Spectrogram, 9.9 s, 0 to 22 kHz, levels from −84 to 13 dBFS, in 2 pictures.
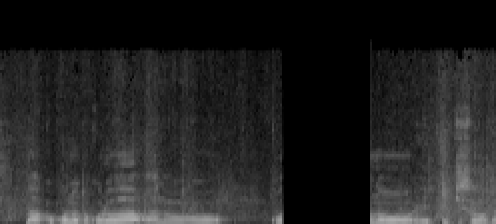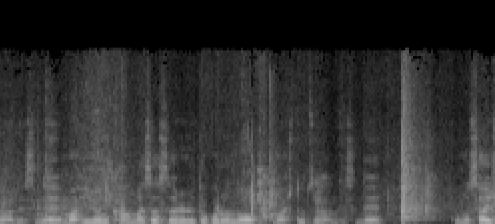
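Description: At 2.81 s the audio stops dead and stays silent until 3.70 s, then picks up exactly where it left off. This is a rebuffering stall: playback used up its downloaded audio and paused to wait for more, adding about 0.89 s without losing any content. On a waveform it shows as a flat gap cut cleanly into the signal. On a spectrogram it's a blank vertical band with matching content on either side.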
